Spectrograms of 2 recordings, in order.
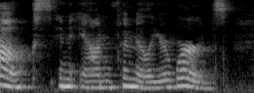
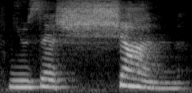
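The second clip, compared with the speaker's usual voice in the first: "Musician" said very slowly; slow demo word; much slower than usual. Shown as a demonstration. Teacher rereading the word slowly. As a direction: stretch out "Musician". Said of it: "the word musician".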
